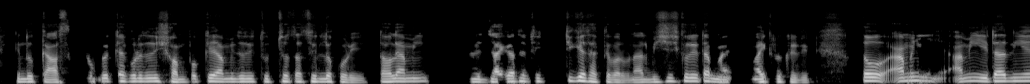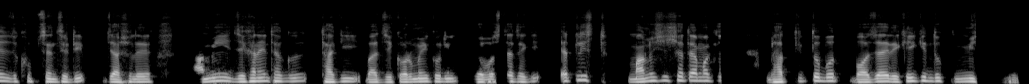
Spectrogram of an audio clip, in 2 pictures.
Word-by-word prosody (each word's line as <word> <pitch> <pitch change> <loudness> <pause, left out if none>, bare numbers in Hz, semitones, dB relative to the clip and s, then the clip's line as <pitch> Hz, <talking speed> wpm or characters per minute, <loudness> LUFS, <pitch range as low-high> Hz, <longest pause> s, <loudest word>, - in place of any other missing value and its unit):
কিন্তু 125 0 +2 0.2
কাজকে 110 -1 -1 0.2
উপেক্ষা 145 +2 0
করে 140 0 +3
যদি 145 0 +4
সম্পর্কে 120 +4 0
আমি 130 0 0
যদি 130 0 +3
তুচ্ছ-তাচ্ছিল্য 130 0 0
করি 105 -4 0 0.2
তাহলে 125 +2 +3
আমি 140 0 -1 0.5
এ - - -1 0.2
জায়গাতে 135 +4 +3
ঠিক 145 -3 -4 0.2
টিকে 165 +1 +5
থাকতে 120 -3 +1
পারব 100 -2 -2
না। - - -3
আর - - -3
বিশেষ 145 +6 -2
করে 155 - +4
এটা 155 - +3
মাই-মাইক্রোক্রেডিট। 110 -2 -2 0.5
তো 165 - +8 0.3
আমি, 175 +3 +3 0.4
আমি 145 +5 0
এটা 150 +2 +4
নিয়ে 160 +1 +1 0.2
খুব 145 - -6
sensitive 130 +3 +1 0.2
যে 125 - -2
আসলে 120 +2 0 0.6
আমি 135 +7 +3 0.2
যেখানেই 150 +4 +3
থাকু 145 -1 0 0.3
থাকি 120 +4 +2 0.2
বা 110 - +2
যে 110 - +1
কর্মই 125 +4 +4
করি, 135 -1 +2 0.3
ব্যবস্থাই 120 +4 0
থাকি 120 +4 -2 0.3
at 155 - -11
least 200 -3 -3 0.4
মানুষের 170 +7 +1
সাথে 180 -1 -1
আমাকে 170 -2 -3 0.5
ভ্রাতৃত্ববোধ 155 +7 +1 0.2
বজায় 115 +5 +5
রেখেই 155 +6 +2
কিন্তু 155 -2 +1 0.3
মিশবো। 140 -2 -3
135 Hz, 155 wpm, -21 LUFS, 120-150 Hz, 0.6 s, তো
